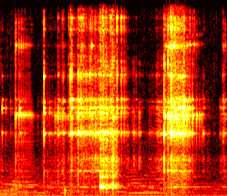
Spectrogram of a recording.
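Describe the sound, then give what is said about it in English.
Glass clinks and rattles, several bright ringing taps spread unevenly over a couple of seconds, with a louder cluster of jingling near the end over a faint shop murmur, in a craft shop in the center of Paris whose walls are lined with glass bottles filled with beads, buttons, plastic flowers and tassels. “Glass bottles filled with multicolored beads, buttons, plastic flowers, and tassels line the walls of this craft shop in the center of Paris.”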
